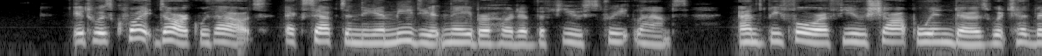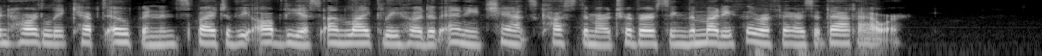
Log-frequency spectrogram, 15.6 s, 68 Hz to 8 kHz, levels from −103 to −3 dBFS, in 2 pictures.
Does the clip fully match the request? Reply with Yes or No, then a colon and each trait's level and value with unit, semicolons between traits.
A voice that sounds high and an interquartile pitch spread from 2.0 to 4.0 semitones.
Yes: high, 210 Hz; narrow, 2.4 semitones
